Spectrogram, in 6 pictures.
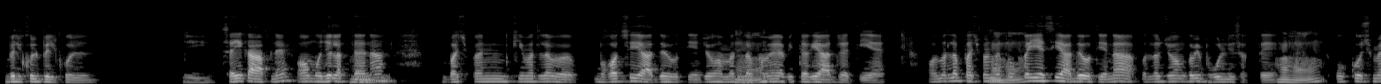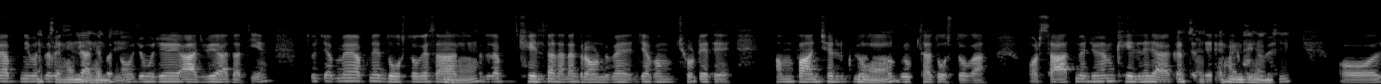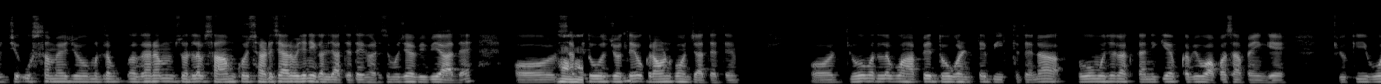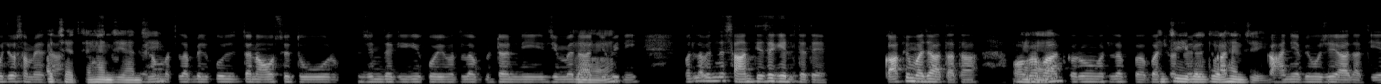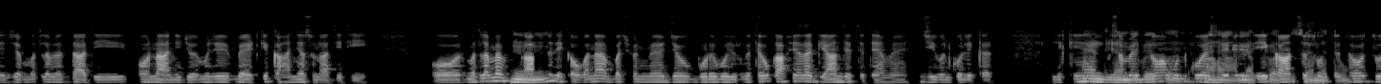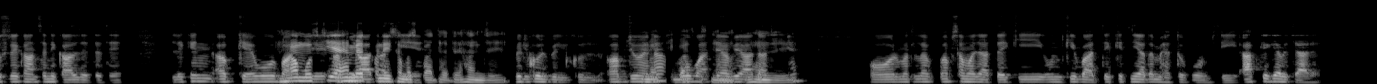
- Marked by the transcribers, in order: in English: "ग्राउंड"; in English: "ग्रुप"; in English: "ग्राउंड"; in English: "ग्राउंड"
- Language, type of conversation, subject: Hindi, unstructured, क्या आप कभी बचपन की उन यादों को फिर से जीना चाहेंगे, और क्यों?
